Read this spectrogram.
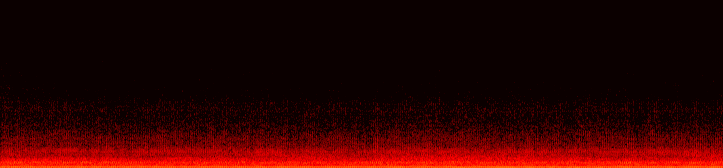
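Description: A motorbike engine hums steadily at speed.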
